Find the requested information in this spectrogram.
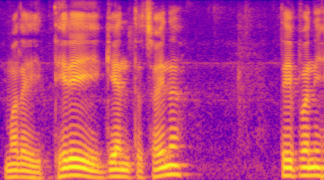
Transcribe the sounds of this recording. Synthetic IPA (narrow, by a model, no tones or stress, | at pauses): mʌlajd̪ʱeɾʌjɡjant̪ʌt͡sʰʌjnʌ | t̪ejpʌni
